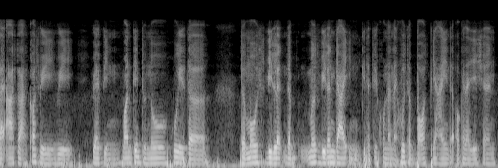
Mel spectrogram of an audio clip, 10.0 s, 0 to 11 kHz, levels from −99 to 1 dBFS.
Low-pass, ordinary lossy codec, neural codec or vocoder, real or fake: 7.2 kHz; none; none; real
